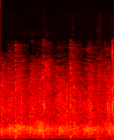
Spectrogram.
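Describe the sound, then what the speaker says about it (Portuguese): Church congregation applauding birthday celebrants during a Sunday service, a steady wash of many hands clapping at moderate distance, fairly quiet, with a faint voice briefly underneath. "E uma salva de palmas para os nossos aniversariantes"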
